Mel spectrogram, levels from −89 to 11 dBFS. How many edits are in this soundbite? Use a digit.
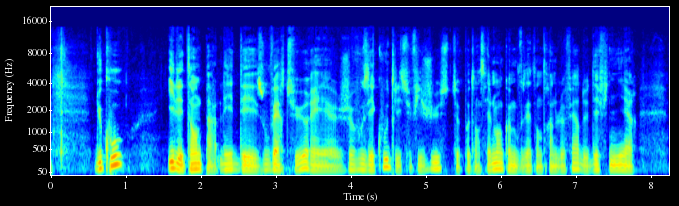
1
